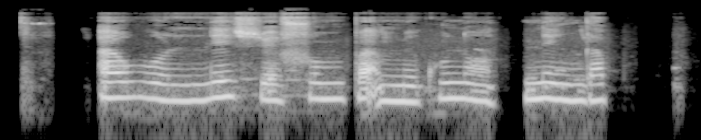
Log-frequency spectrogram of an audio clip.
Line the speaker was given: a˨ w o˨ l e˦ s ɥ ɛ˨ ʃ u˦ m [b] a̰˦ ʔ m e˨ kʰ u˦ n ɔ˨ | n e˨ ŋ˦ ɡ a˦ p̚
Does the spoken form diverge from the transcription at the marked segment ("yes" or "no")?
yes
